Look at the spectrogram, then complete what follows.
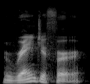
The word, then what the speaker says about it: Rangifer: Rangifer. R-A-N-G-I-F-E-R. Just like it sounds, okay? Rangifer.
